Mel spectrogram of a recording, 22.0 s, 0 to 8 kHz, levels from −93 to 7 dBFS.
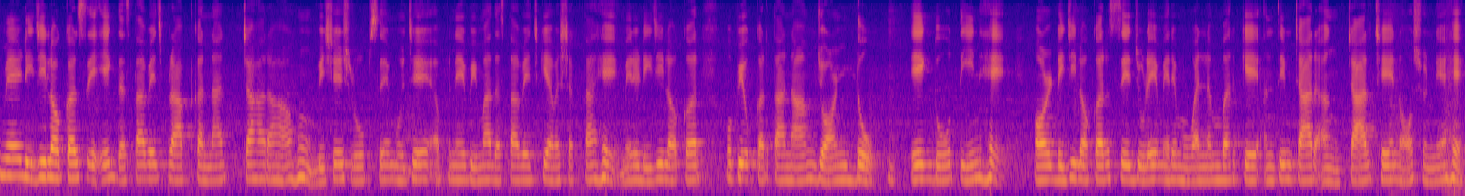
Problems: constant background noise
